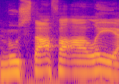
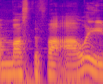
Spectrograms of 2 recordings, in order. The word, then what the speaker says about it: Mustafa Ali: that's why I say instead of Mustafa Ali I say it now Mustafa Ali because he came out later and said that's how my name is said and he got them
